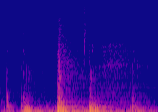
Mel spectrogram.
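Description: Several dull, heavy thumps of a person slamming hands like karate chops down onto a table, arriving in an uneven rhythm of three main hits plus softer ones, each a low, punchy impact with a brief rattle.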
